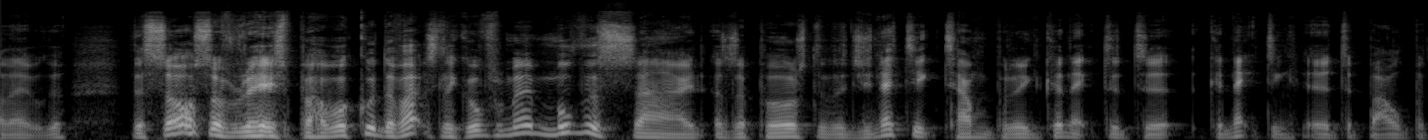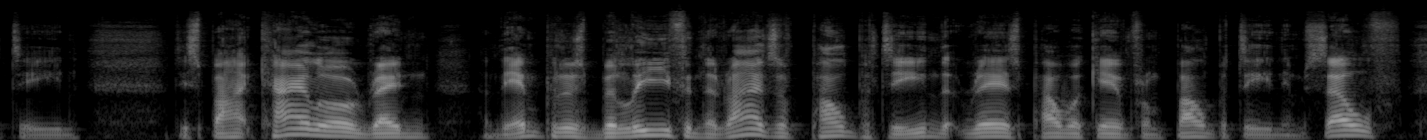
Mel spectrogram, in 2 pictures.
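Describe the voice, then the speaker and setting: A lowish, stuffy-nosed older man with a broad Yorkshire accent hosts a casual news live stream. He reads articles with plenty of rise and fall, breaking off for dry, blunt remarks. His voice sits close and dry on the mic, with no room sound. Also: no echo. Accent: Yorkshire English. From Yorkshire, England. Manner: reads articles aloud with wry, blunt off-the-cuff asides. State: congested, stuffy nose. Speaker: host of a geek news stream.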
